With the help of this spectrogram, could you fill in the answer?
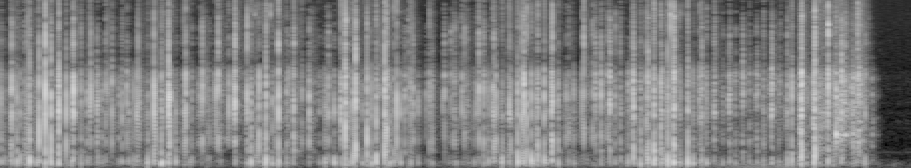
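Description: Fingertips rapidly tap and scratch a small, padded green fabric pencil case with a zipper. The result is a dense, continuous stream of soft, dull taps mixed with light scratchy rustling, which stops abruptly near the end.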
